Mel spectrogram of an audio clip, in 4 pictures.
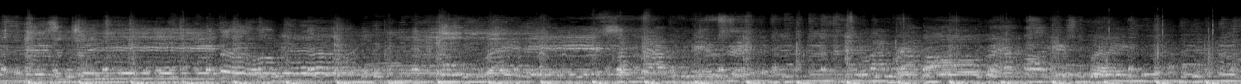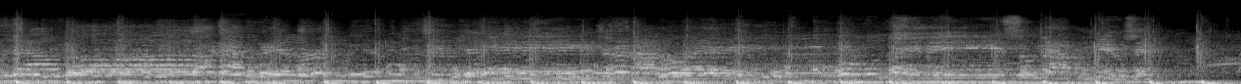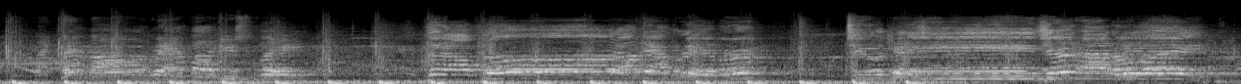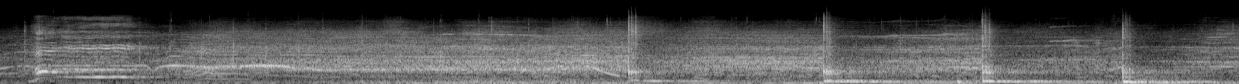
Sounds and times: Soundtrack music: 0:00.0 - 0:24.4.

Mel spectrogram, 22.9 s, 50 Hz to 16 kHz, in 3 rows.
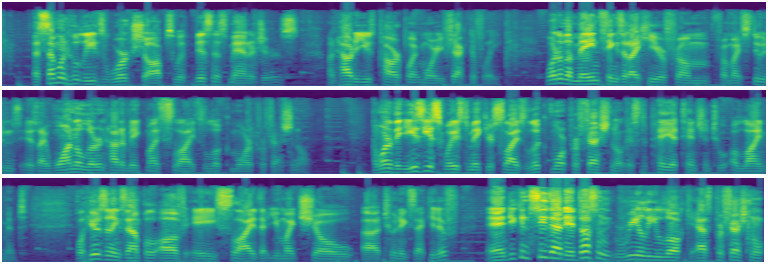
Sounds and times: Speech: 0:00.4 - 0:10.8, 0:11.4 - 0:22.9.

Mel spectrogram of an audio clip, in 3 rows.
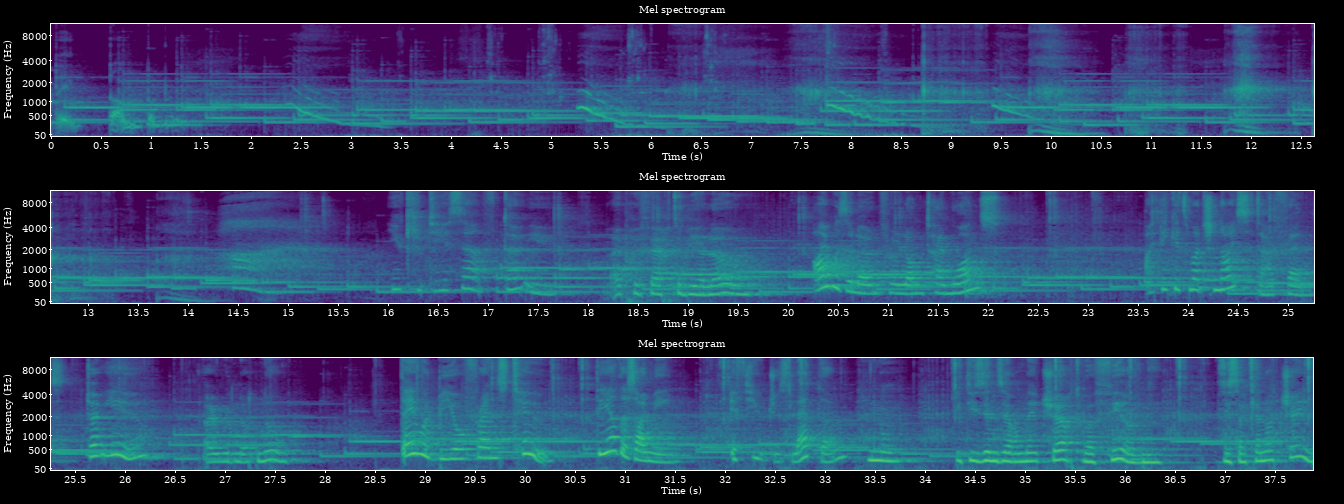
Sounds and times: Music: 0:00.0 - 0:37.8
Speech: 0:23.6 - 0:26.2, 0:28.8 - 0:31.5, 0:32.1 - 0:36.4, 0:37.0 - 0:37.8.

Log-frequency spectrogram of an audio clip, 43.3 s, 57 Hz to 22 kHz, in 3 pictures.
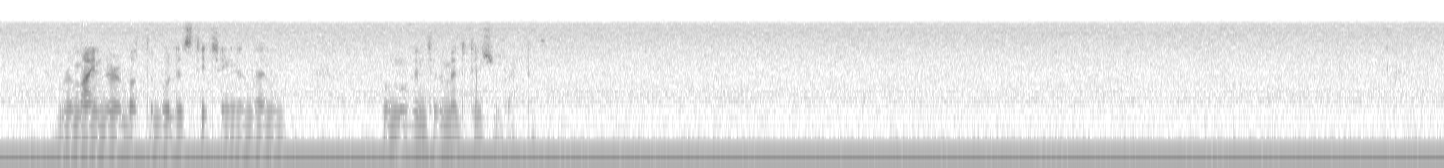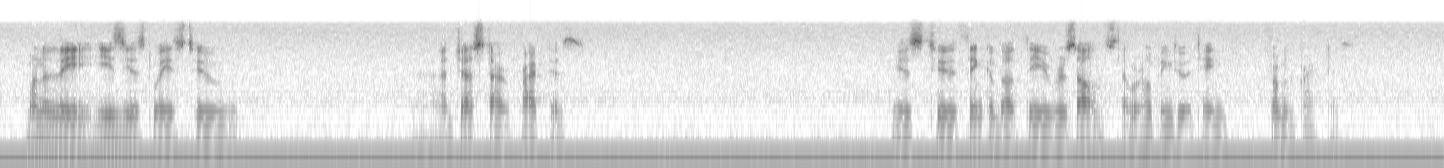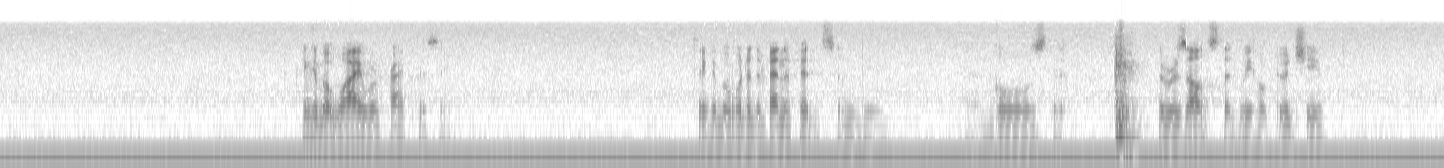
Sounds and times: Speech: 0:00.6 - 0:02.9, 0:03.8 - 0:05.5, 0:14.7 - 0:16.9, 0:18.6 - 0:20.3, 0:23.4 - 0:28.0, 0:31.9 - 0:33.4, 0:35.8 - 0:37.8, 0:38.5 - 0:42.2.

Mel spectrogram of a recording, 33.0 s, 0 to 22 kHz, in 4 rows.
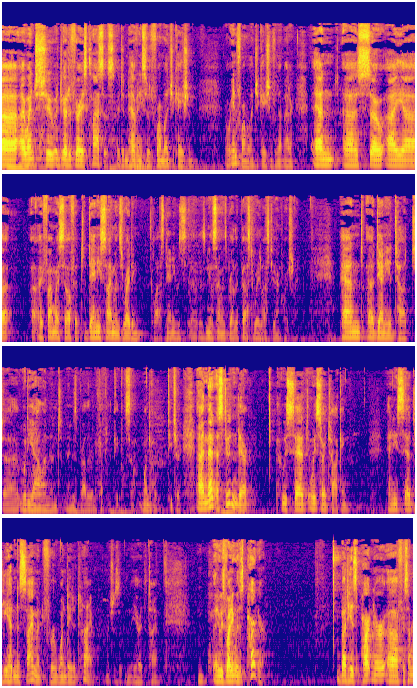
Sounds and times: Speech: 0:00.0 - 0:03.9, 0:04.5 - 0:14.2, 0:15.0 - 0:23.6, 0:24.2 - 0:28.0, 0:28.7 - 0:30.2, 0:31.4 - 0:33.0.

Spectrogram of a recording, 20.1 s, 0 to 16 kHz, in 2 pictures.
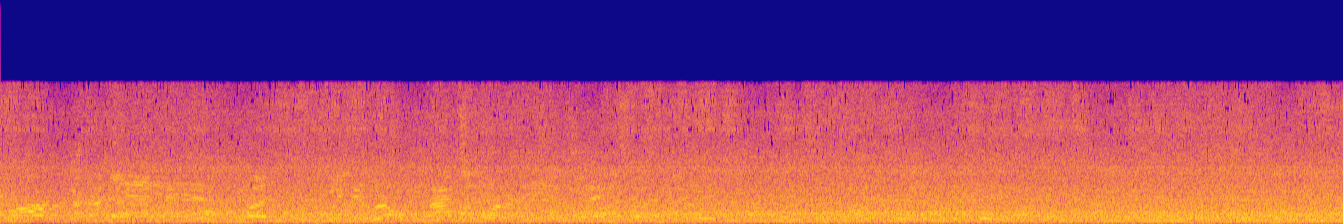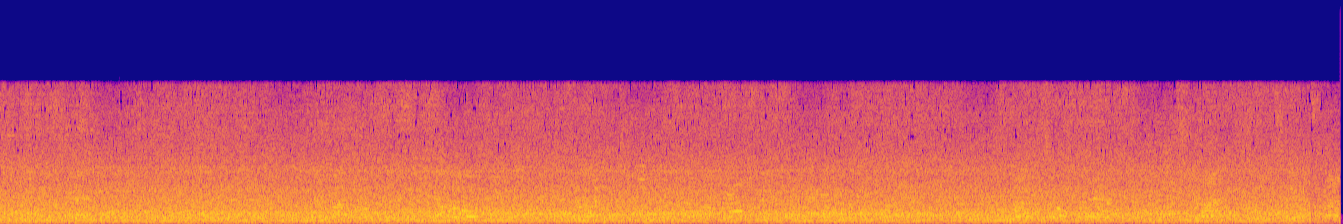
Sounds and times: Speech: 0:00.0 - 0:05.5, 0:06.6 - 0:08.0, 0:12.4 - 0:16.4, 0:17.6 - 0:20.1.

